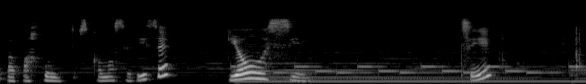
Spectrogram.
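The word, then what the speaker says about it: 両親: Ryoshin. ¿Sí? Ryoshin. Cuidado con el no es ryo, no, eso no existe, es ryoshin, así sencillo.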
